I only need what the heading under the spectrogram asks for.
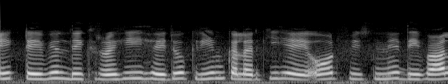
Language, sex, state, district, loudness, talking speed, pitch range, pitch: Hindi, female, Bihar, West Champaran, -17 LUFS, 185 wpm, 240-270 Hz, 250 Hz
